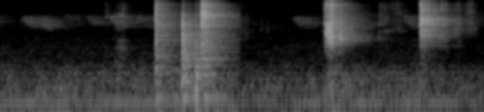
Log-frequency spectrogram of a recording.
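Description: Hand tools being handled on a wooden tabletop: a clear plastic ruler and a utility knife knocked and slid on the table, four sharp clacks each trailing off over about half a second, two close together about two seconds in and the others about four and five seconds in.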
